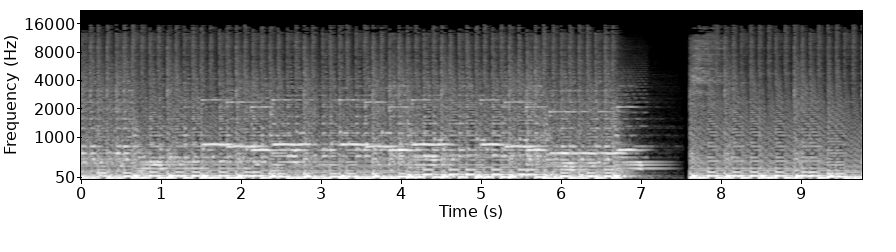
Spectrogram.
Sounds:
music

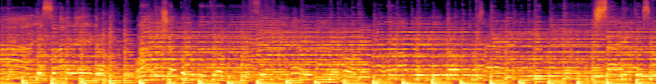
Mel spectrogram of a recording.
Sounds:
music, orchestra

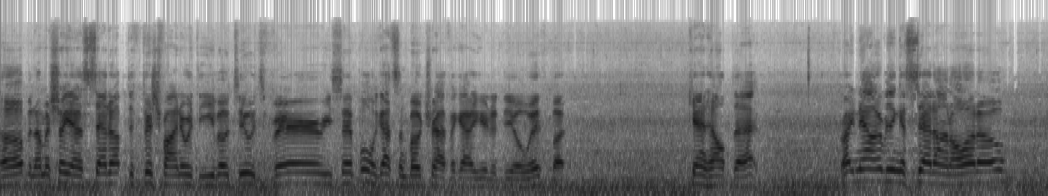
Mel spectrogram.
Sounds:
speech

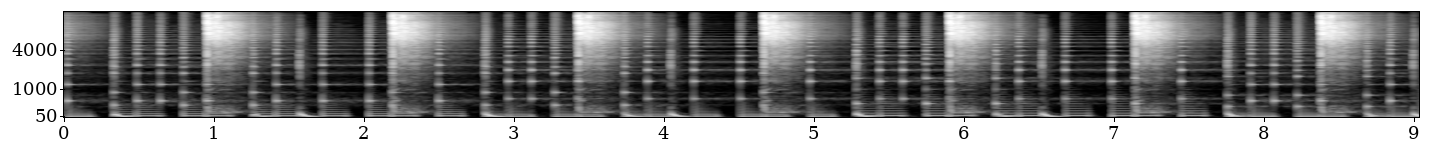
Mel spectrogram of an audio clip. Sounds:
music

